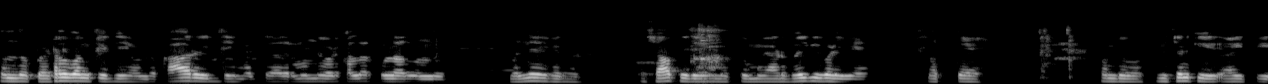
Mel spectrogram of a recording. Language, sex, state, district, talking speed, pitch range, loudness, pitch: Kannada, male, Karnataka, Raichur, 115 wpm, 130-150 Hz, -24 LUFS, 140 Hz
